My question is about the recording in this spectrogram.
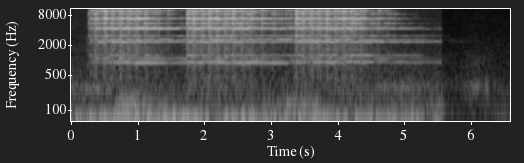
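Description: Altar bells (Sanctus bells) rung three times, a cluster of small bells jingling bright and high with each shake, marking the elevation of the consecrated host. The last ringing stops short near the end.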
